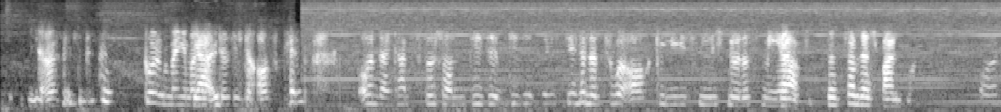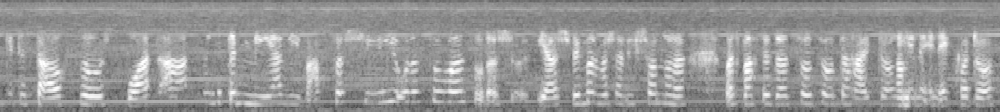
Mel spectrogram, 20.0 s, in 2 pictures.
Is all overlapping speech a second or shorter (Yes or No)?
Yes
